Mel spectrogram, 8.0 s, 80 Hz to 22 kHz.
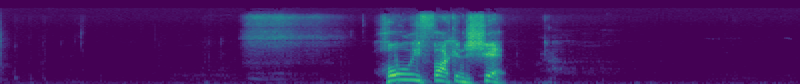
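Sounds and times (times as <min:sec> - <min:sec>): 
sharp forceful sniff at a glass of bourbon: 0:02.4 - 0:03.4
speech: 0:03.8 - 0:05.1.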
